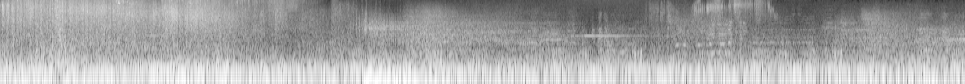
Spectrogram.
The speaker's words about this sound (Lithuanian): Didelis sprogimas sudrebina spektrometrą ir radio ryšys su mokslininkais nutrūksta sulig klyksmu.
